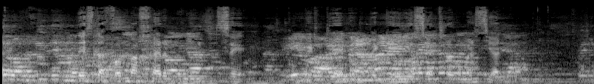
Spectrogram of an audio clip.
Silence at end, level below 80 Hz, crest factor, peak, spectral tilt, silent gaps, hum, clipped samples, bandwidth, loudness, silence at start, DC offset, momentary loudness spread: 0 s; -36 dBFS; 14 dB; -2 dBFS; -4.5 dB/octave; none; none; under 0.1%; 16.5 kHz; -14 LUFS; 0.05 s; under 0.1%; 13 LU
